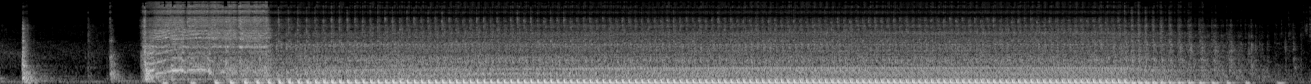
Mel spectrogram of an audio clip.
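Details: John Deere 165 Hydro lawn tractor after ignition coil replacement: cranks, catches at once, settles into a steady even thump of about four beats a second, then shuts off cleanly; ignition healthy.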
